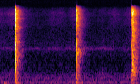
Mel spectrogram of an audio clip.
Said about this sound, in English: Big Oni clapped his hands, slow and resounding.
